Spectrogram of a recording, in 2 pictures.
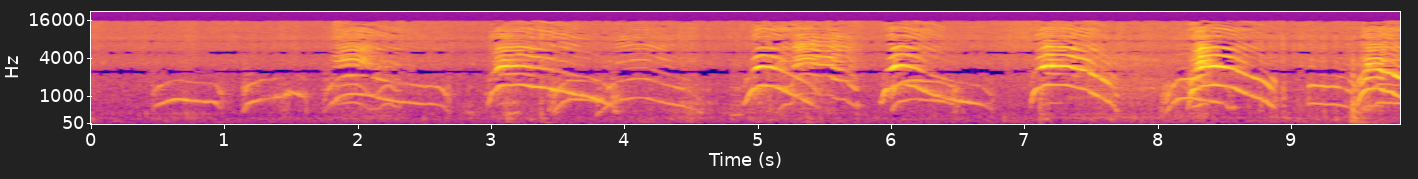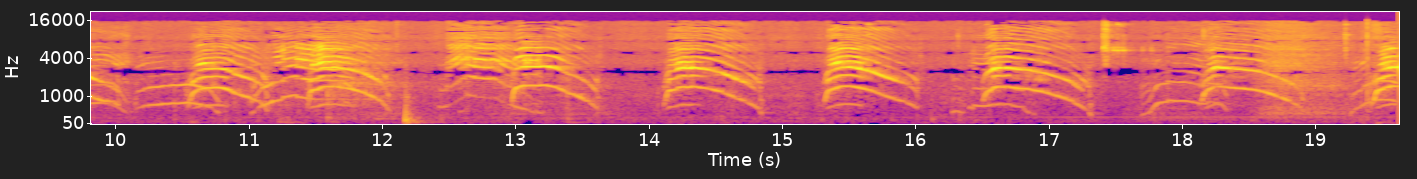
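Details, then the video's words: Siamese cats at home meowing loudly and insistently, a dense string of arched, nasal cries nearly every second, several overlapping, in a quiet room. "Petit moment rigolo de mes petits cocos siamois"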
